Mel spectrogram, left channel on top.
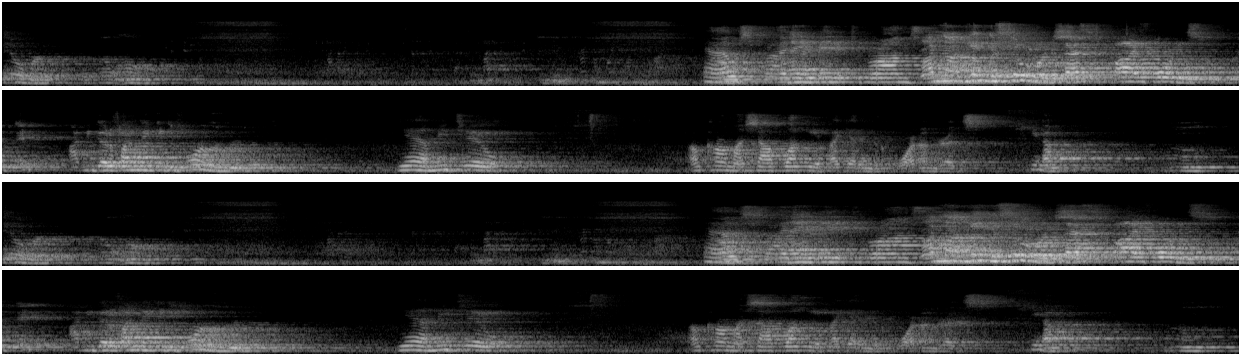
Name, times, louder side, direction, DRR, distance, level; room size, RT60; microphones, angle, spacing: voice 1, 0.1-0.4 0.8-1.4 4.7-4.9 5.4-5.6 7.0-7.3 7.8-8.1 9.2-12.7 13.0-15.1 22.7-22.9 24.0-24.4, left 1 dB, 60° left, -2 dB, 2.0 m, -22 dB
voice 2, 1.8-2.8 3.0-3.8 5.4-6.7 7.0-7.3 13.1-13.3 15.2-15.5 17.9-18.4 18.8-19.4 22.4-22.8 23.3-24.1, right 1 dB, 5° left, -9 dB, 2.8 m, -50 dB
voice 3, 7.0-10.7 16.3-17.3 19.2-22.2, left 2 dB, 45° left, 3 dB, 0.5 m, -27 dB
14.0 x 5.2 x 7.3 m, 2.6 s
head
